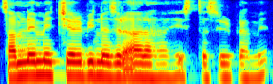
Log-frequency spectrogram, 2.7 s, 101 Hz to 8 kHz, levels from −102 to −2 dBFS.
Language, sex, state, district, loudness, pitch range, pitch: Hindi, male, Arunachal Pradesh, Longding, -15 LUFS, 145-160 Hz, 150 Hz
